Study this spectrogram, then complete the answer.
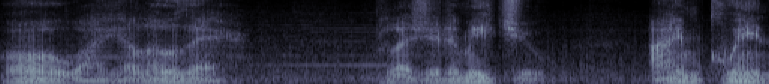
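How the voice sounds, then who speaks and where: Raspy put-on character voice at a fairly slow pace, over clear background noise. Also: man. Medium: short film.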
